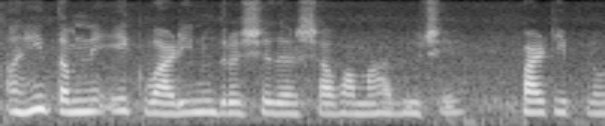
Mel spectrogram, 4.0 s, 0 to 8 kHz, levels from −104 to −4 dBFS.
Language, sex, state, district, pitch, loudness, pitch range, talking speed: Gujarati, female, Gujarat, Gandhinagar, 220 Hz, -20 LUFS, 210-235 Hz, 165 wpm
